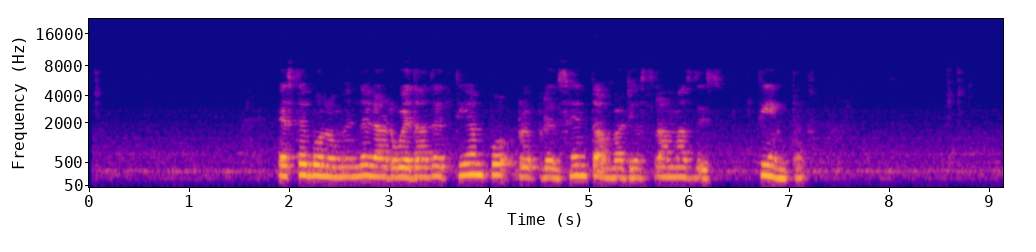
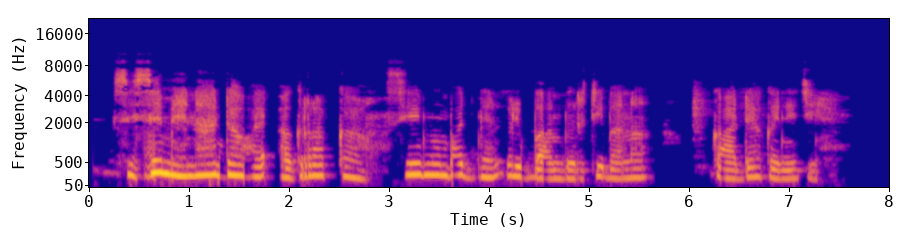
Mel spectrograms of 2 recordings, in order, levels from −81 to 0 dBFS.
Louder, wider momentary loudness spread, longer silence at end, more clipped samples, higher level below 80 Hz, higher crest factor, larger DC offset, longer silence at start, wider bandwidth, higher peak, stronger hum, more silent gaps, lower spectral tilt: about the same, -19 LUFS vs -19 LUFS; second, 8 LU vs 14 LU; first, 1.65 s vs 0.55 s; neither; second, -64 dBFS vs -58 dBFS; about the same, 18 dB vs 18 dB; neither; first, 1.9 s vs 0.25 s; second, 7.6 kHz vs 9.2 kHz; second, -4 dBFS vs 0 dBFS; neither; second, none vs 5.67-5.72 s, 5.93-6.02 s; first, -8 dB/octave vs -4.5 dB/octave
